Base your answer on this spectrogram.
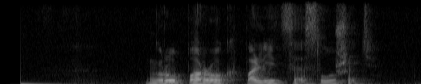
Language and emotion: Russian, neutral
